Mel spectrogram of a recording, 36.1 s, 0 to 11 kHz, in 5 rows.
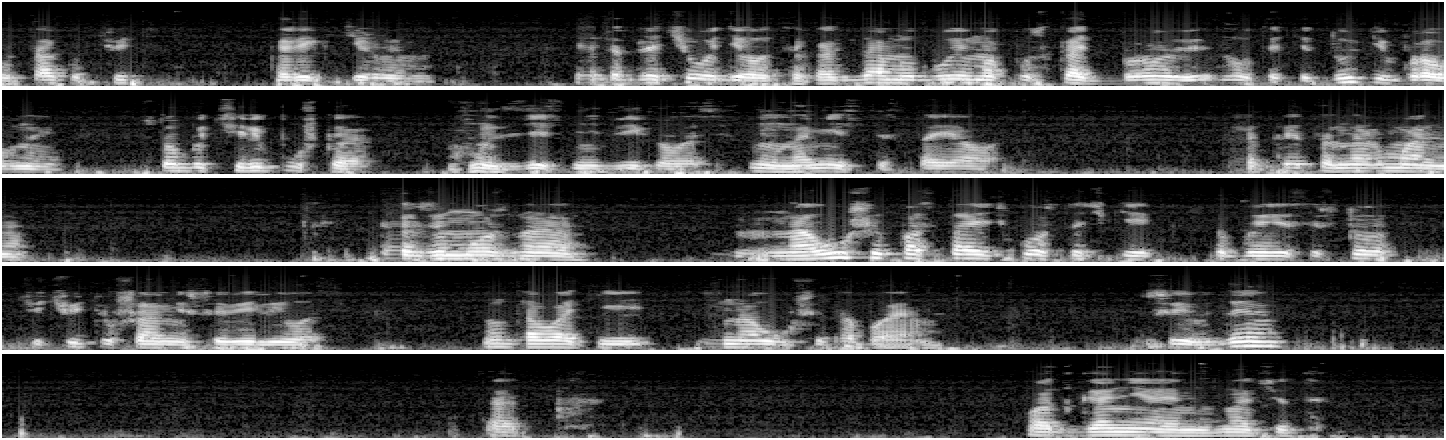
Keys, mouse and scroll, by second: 1.1 middle click, 2.3 middle click, 5.6 middle click, 5.6-6.0 scroll up 3, 5.9 middle click, 7.4 scroll down 2, 10.3 middle click, 11.6 middle click, 12.7 KP_1, 13.6-14.1 scroll down 3, 15.0 middle click, 18.4 middle click, 22.3 middle click, 23.4 KP_1, 24.6 middle click, 26.2 click, 27.8 shift+d, 31.9 middle click, 34.1 click, 35.3 click.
